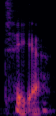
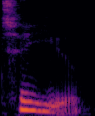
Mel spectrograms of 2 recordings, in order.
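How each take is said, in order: First: The word is reduced further to sound like 'ya'. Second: The word is lightly reduced but sounds like 'you'. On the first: "I can even reduce it even more" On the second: "I'm going to kind of reduce that to you"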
